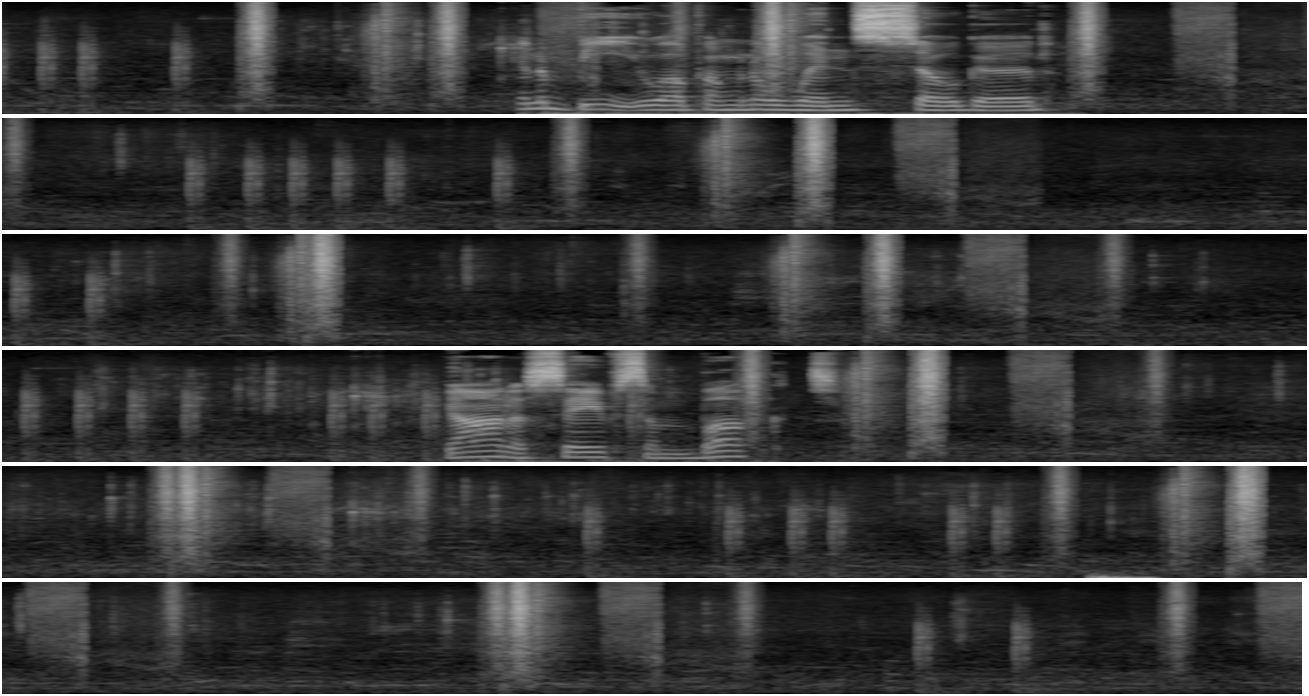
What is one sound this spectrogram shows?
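Playing cards snap down one after another with short, sharp clicks.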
